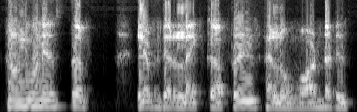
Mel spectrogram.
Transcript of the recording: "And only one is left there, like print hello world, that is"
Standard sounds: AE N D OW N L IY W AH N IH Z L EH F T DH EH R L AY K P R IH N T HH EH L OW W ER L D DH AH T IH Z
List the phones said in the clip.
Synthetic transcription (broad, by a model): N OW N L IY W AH N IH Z L EH F T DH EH R L AY K P R IH N T HH EH L OW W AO N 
